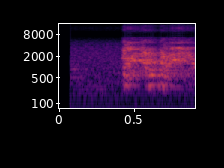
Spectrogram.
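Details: African Grey parrot (female) imitating a human cough: a single harsh, noisy burst after a brief quiet moment; mimicked cough, not a real one.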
